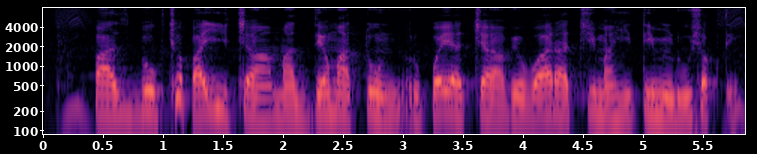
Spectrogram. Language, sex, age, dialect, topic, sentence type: Marathi, female, 60-100, Varhadi, banking, statement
